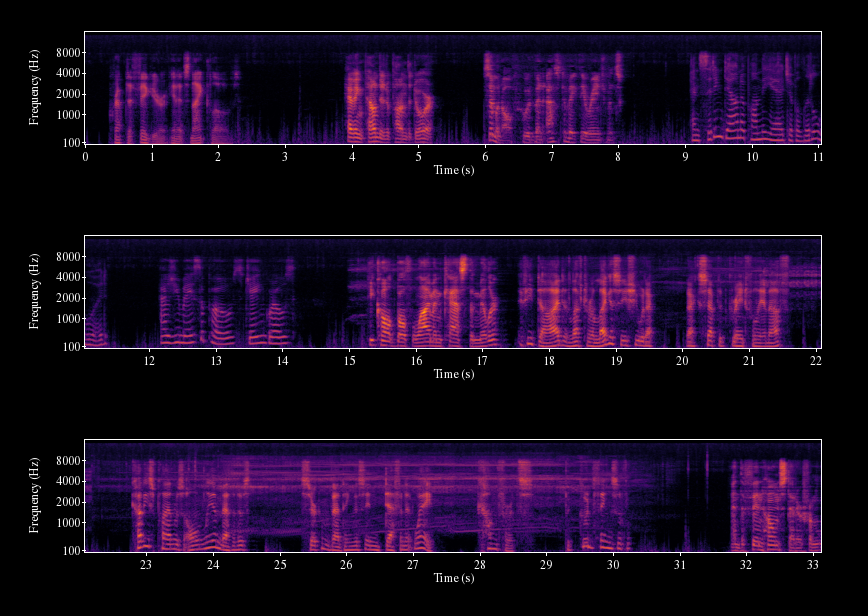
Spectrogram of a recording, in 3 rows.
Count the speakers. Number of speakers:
seven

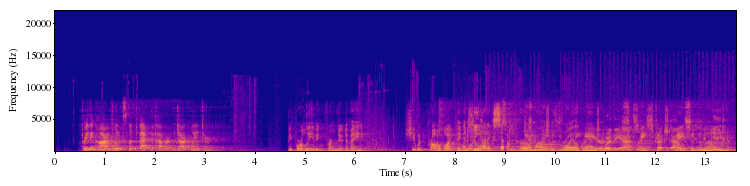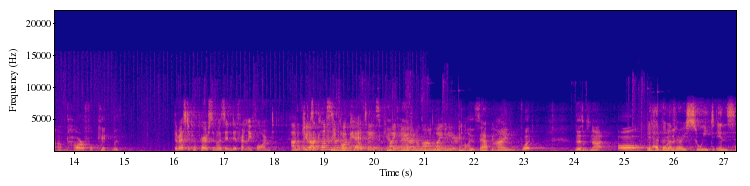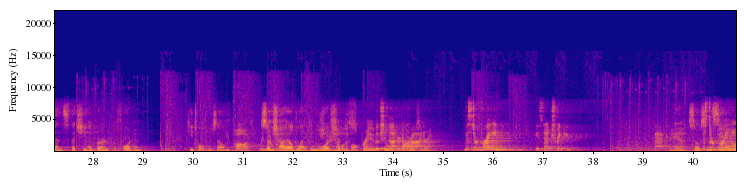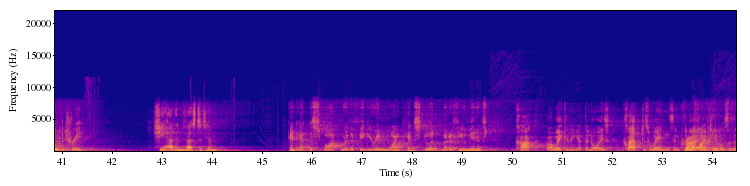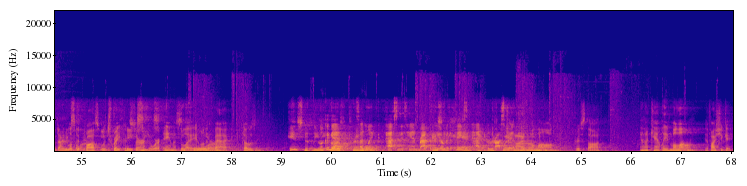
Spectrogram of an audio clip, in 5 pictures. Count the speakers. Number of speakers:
seven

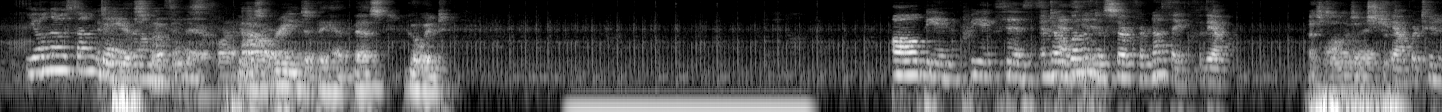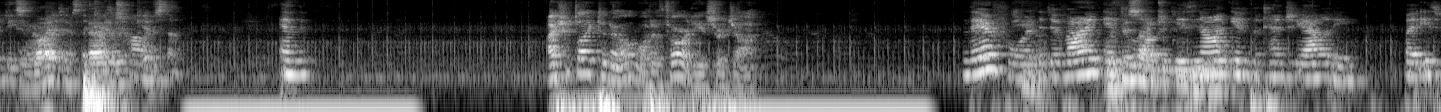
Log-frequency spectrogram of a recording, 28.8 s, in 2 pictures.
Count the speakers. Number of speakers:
seven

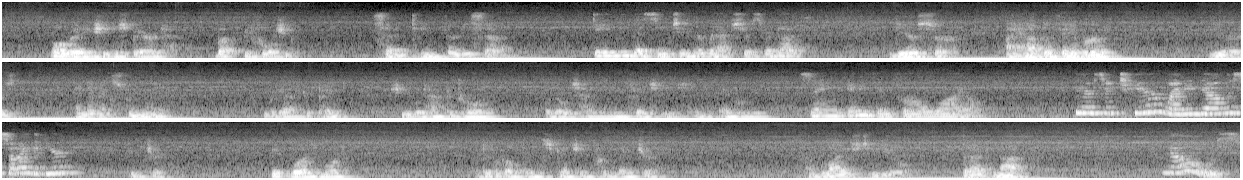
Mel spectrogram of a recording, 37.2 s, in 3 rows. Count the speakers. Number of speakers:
three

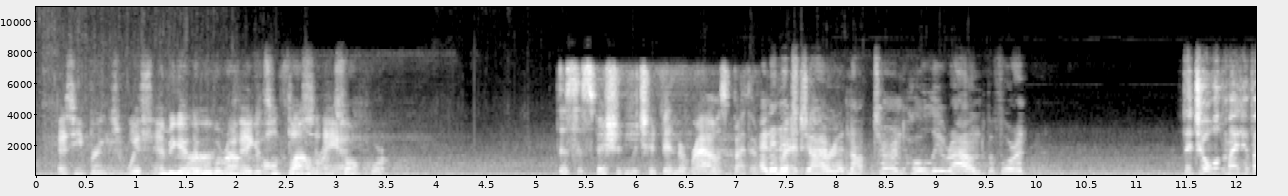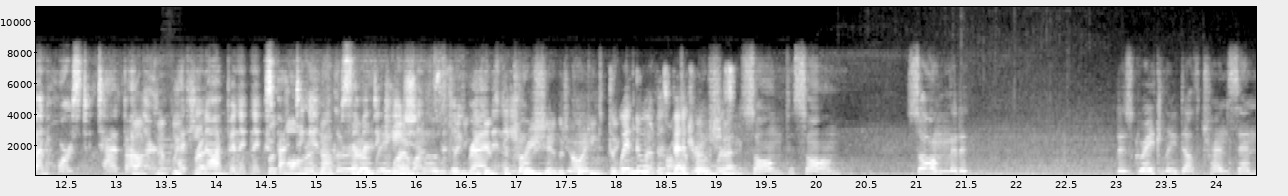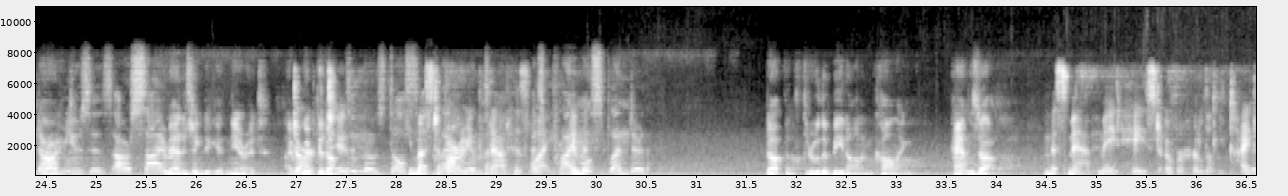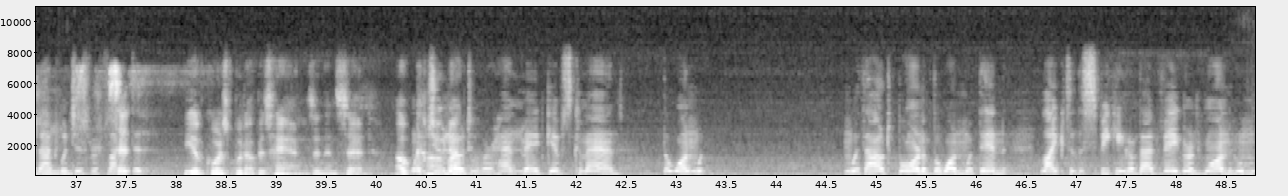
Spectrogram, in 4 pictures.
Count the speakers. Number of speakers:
six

